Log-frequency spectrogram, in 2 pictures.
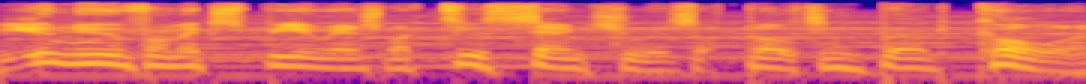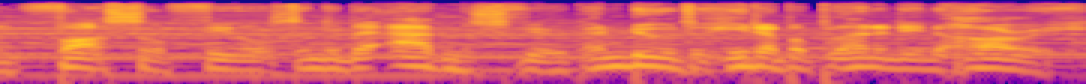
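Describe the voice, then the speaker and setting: Over clear music in the background, a man performs a put-on character voice at a fairly quick pace. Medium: dub.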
